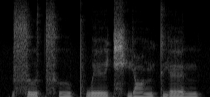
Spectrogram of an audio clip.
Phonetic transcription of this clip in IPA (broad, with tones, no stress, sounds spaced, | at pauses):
s ɹ̩˥˩ t͡sʰ ɹ̩˨˩ pʰ w e˥ ɪ̯ t͡ɕʰ j ɑ˨˩ ŋ t̪ j ɛ˥˩ n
